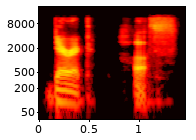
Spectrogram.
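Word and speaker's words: Derek Hough: old when i learned how to pronounce correctly pronounced derek huff i thought it was how it is not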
